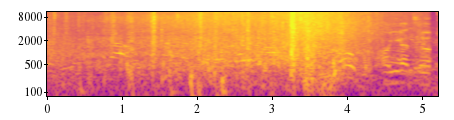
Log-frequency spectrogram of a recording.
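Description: A swimmer kicks and splashes loudly in water.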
